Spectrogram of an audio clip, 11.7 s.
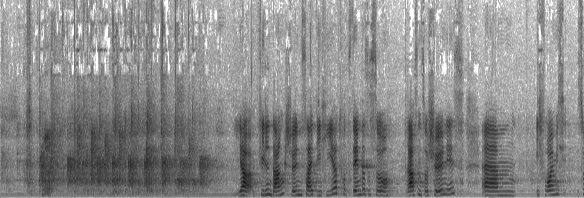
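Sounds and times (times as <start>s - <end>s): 
small audience clapping: 0.0s - 4.5s
speech: 4.8s - 11.6s.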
